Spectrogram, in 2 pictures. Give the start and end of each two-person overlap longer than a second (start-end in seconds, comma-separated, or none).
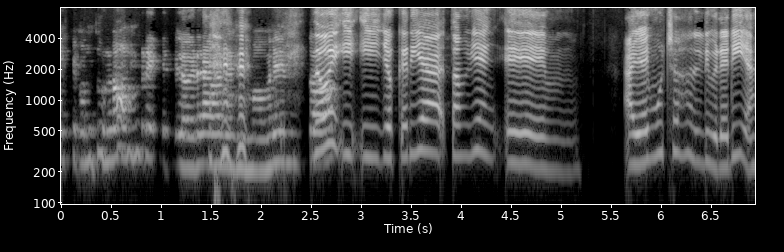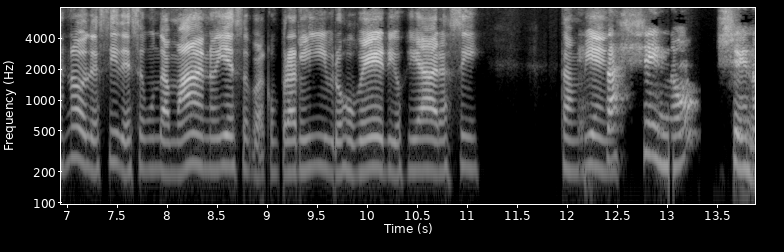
none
